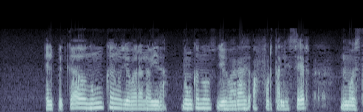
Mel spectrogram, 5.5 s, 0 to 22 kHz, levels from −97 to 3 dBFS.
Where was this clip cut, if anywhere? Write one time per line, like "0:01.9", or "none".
0:02.6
